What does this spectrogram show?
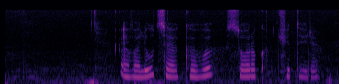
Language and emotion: Russian, neutral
